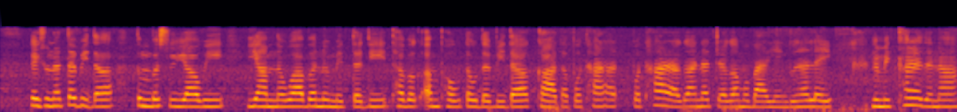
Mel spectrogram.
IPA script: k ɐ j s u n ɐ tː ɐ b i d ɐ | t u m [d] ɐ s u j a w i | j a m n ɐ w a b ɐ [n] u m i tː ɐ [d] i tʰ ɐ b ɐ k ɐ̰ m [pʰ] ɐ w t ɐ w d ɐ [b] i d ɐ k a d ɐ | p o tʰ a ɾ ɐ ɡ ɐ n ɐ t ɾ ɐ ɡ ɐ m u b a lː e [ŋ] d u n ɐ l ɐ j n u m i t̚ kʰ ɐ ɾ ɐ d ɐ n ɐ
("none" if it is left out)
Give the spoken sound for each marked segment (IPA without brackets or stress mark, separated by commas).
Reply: b, n, d, pʰ, b, ŋ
